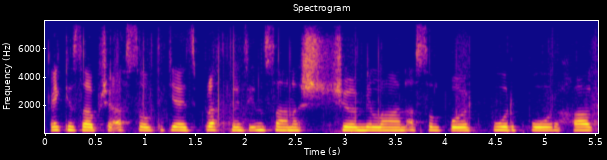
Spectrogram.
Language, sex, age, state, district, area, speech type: Kashmiri, female, 60+, Jammu and Kashmir, Baramulla, rural, spontaneous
